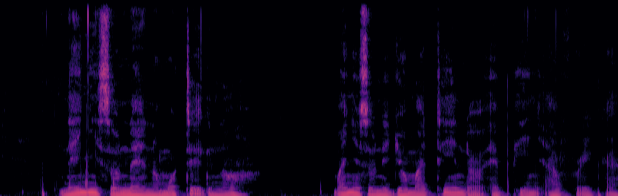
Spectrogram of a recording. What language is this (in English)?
Luo (Kenya and Tanzania)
